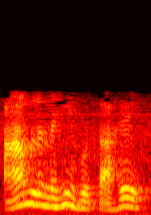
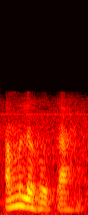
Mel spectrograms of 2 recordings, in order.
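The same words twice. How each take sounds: First: आम्ल said with a long first vowel, aaml, rising; wrong pronunciation. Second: अम्ल said with a short first vowel, aml, falling; right pronunciation. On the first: Teacher demonstrating the wrong long vowel in आम्ल. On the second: Teacher demonstrating the short first vowel in अम्ल. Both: Shown as a demonstration.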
